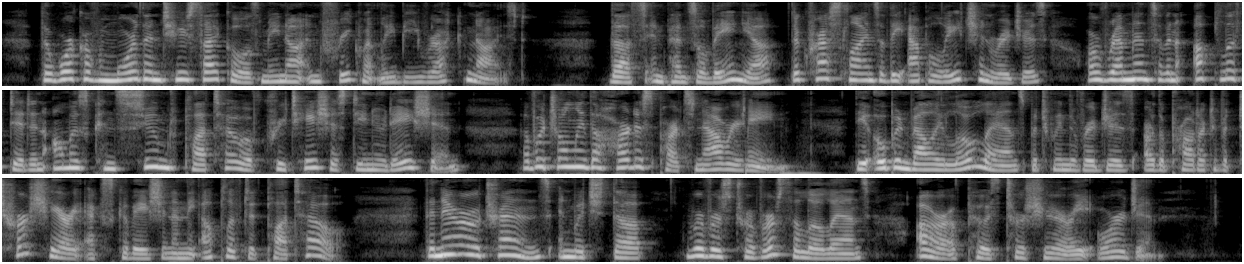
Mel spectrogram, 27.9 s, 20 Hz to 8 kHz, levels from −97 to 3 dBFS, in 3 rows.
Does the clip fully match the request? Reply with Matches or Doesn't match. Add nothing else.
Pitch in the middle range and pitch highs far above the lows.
Doesn't match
